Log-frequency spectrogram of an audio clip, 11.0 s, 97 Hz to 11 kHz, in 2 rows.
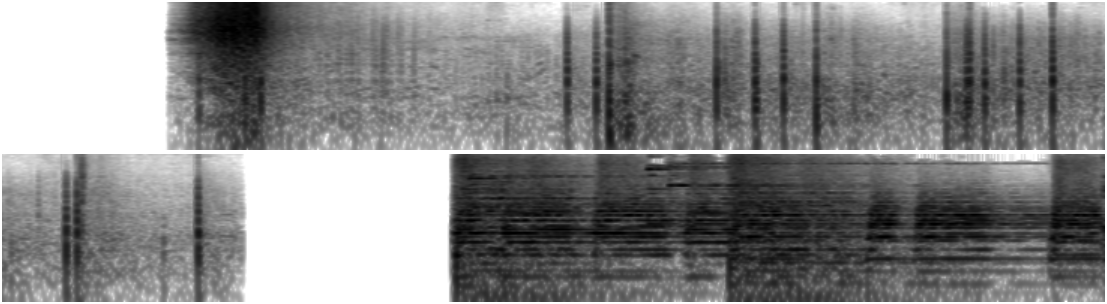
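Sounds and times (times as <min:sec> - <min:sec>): faint hiss: 0:00.9 - 0:02.2
firework pops and cracks: 0:00.9 - 0:02.2, 0:02.8 - 0:06.7.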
